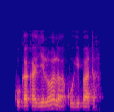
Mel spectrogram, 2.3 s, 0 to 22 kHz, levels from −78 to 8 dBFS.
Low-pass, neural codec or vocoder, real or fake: 7.2 kHz; none; real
